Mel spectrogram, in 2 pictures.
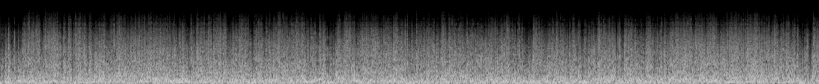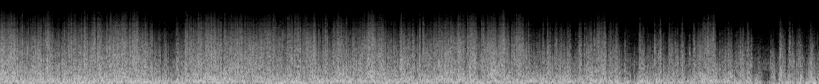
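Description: Wind rushing and buffeting the microphone at the open door of an express passenger train running at speed, over the steady rumble of the coach's wheels on the track. Loud and steady, with a brief dip near the end.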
